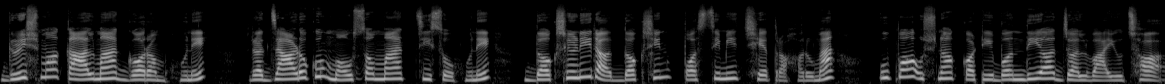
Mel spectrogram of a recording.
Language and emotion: Nepali, neutral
